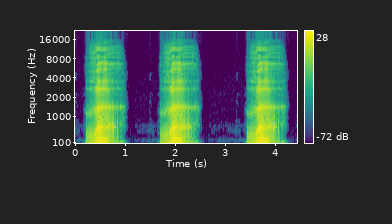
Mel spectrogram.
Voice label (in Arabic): حرف الغين حركة الفتح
